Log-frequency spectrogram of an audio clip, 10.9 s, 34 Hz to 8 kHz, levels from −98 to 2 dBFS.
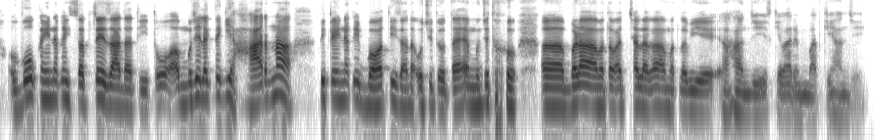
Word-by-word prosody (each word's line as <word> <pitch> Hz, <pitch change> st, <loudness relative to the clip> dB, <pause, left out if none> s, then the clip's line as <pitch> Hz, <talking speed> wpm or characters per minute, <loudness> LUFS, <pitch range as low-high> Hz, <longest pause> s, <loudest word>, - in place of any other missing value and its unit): वो 145 Hz, +11 st, +1 dB
कहीं 170 Hz, -1 st, 0 dB
न 170 Hz, -, -2 dB
कहीं 175 Hz, -, -2 dB
सबसे 155 Hz, +3 st, +2 dB
ज़्यादा 135 Hz, -3 st, +3 dB
थी। 120 Hz, -1 st, -10 dB
तो 145 Hz, +1 st, -1 dB
अ, -, -, +1 dB
मुझे 160 Hz, +6 st, -1 dB
लगता 170 Hz, +2 st, -1 dB
है -, -, -2 dB
कि 185 Hz, +1 st, -2 dB, 0.2 s
हारना 165 Hz, +9 st, +6 dB, 0.4 s
भी 170 Hz, -, +1 dB
कहीं 170 Hz, -1 st, -3 dB
न 165 Hz, -, -3 dB
कहीं 165 Hz, 0 st, -5 dB
बहुत 140 Hz, +3 st, +4 dB
ही 160 Hz, -, -1 dB
ज़्यादा 130 Hz, -1 st, -3 dB
उचित 130 Hz, -2 st, -11 dB
होता 125 Hz, +1 st, -1 dB
है। -, -, +2 dB
मुझे 140 Hz, +2 st, -3 dB
तो 140 Hz, -3 st, 0 dB
अ, -, -, -9 dB, 0.6 s
बड़ा 140 Hz, +4 st, +5 dB
मतलब 135 Hz, -1 st, -1 dB
अच्छा 130 Hz, +1 st, -3 dB
लगा, 130 Hz, 0 st, 0 dB
मतलब 120 Hz, -1 st, -6 dB
ये 115 Hz, -1 st, -3 dB, 0.2 s
अ, -, -, -7 dB
हाँ 115 Hz, -1 st, -4 dB
जी, 105 Hz, -1 st, -8 dB
इसके 110 Hz, -, -13 dB
बारे 100 Hz, 0 st, -8 dB
में 100 Hz, 0 st, -10 dB
बात 95 Hz, -1 st, -12 dB
की, -, -, -18 dB
हाँ 105 Hz, -2 st, -15 dB
जी। 95 Hz, -2 st, -19 dB
135 Hz, 235 wpm, -25 LUFS, 120-160 Hz, 0.6 s, हारना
